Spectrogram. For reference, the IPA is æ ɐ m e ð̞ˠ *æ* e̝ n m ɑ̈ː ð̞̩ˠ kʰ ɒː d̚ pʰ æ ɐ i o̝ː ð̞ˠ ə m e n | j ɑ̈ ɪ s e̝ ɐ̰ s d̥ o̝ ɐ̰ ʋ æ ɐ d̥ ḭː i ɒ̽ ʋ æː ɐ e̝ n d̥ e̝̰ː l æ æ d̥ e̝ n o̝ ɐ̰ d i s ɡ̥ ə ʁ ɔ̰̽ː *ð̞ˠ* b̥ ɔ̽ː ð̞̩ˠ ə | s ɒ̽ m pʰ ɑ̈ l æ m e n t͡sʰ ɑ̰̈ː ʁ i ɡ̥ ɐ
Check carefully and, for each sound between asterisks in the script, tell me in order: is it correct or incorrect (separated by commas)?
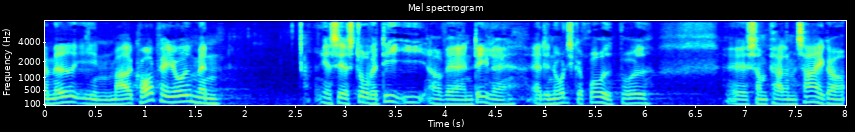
incorrect, correct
